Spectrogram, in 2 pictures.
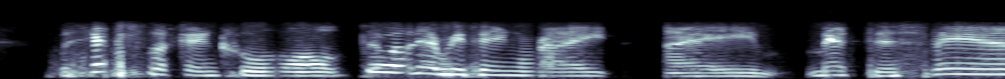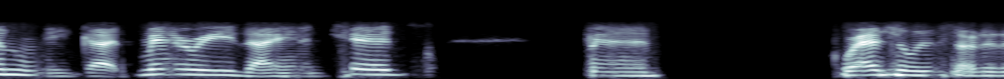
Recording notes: from the 100 Pounders Phone Meeting, 11/17/23.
